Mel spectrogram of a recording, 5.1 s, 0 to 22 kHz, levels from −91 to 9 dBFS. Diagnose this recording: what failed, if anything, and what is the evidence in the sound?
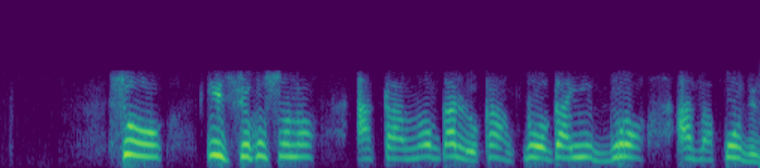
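The speech sounds narrow, slightly rough and synthetic throughout, with nothing below about 200 Hz or above 3.5 kHz. The fault is at the codec stage: G.729 codec damage, fitting an 8 kbit/s VoIP link that rebuilds each 10 ms frame from a vocal-tract filter, pitch predictor and sparse pulses.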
